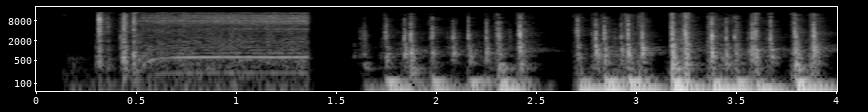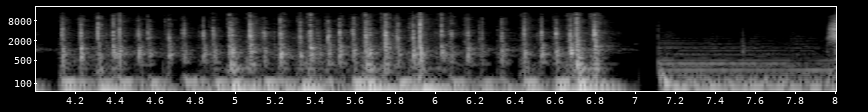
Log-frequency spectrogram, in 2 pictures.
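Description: Glitchy VHS-style intro sound effects. About a second of static hiss with a steady tone comes first. Rapid, dense clicking over a low rumble follows in three runs broken by short gaps, ending in a brief held electronic chord.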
